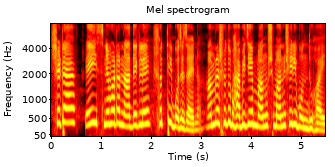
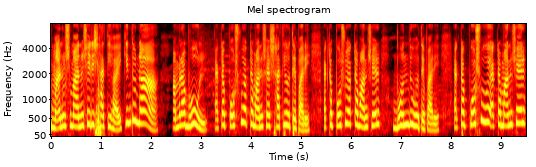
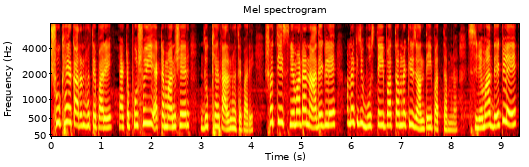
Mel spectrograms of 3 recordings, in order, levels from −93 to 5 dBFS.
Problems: none marked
